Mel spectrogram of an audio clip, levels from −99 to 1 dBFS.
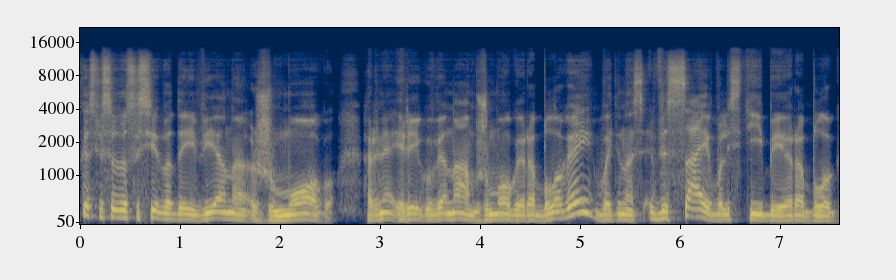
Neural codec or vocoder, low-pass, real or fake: autoencoder, 48 kHz, 128 numbers a frame, DAC-VAE, trained on Japanese speech; 14.4 kHz; fake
